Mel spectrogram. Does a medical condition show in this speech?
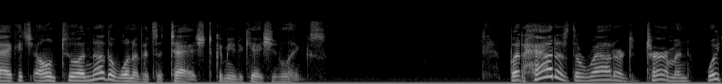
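No.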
